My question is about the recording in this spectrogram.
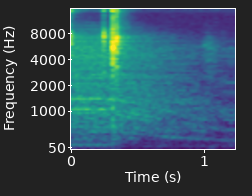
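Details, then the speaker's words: Power amplifier after double capacitors were added at the input and the power switch: at switch-off only a faint click and a fading hiss, with no thump from the speaker; the switch-off thump is cured. "tidak ada suara jeduknya. Berarti karakter suatu power ini cuma dikasih itu saja sudah hilang."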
